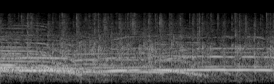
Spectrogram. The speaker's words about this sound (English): Big round of applause for your buddy and mine.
